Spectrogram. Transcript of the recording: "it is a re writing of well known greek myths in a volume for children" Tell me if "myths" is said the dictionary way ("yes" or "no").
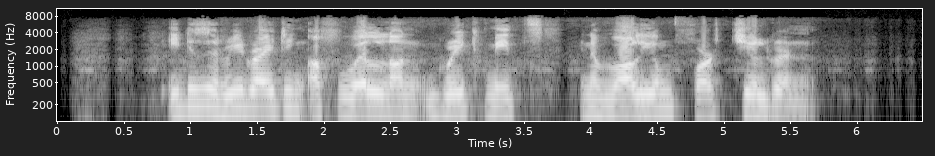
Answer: no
